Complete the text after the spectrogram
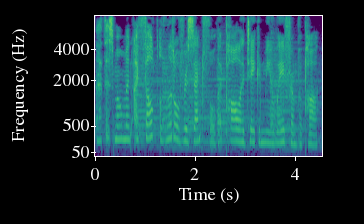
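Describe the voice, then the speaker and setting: An actress playing a devoted young married daughter in an old-time radio horror drama, with an earnest, melodramatic delivery. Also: female voice, a little high, fairly even intonation, fairly quick, music in the background, natural voice. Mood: sorrowful, haunted.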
